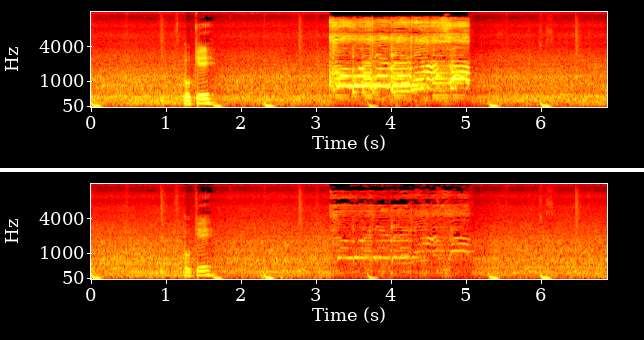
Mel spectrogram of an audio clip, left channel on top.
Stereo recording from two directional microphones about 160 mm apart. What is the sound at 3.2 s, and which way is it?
Music, 80° left.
